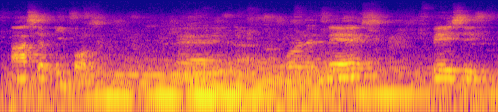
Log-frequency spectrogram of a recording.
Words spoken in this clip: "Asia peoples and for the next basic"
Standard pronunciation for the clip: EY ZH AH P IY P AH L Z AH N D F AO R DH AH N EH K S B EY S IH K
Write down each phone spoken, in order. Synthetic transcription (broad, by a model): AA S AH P IY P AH L AH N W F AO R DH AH N EH K S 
